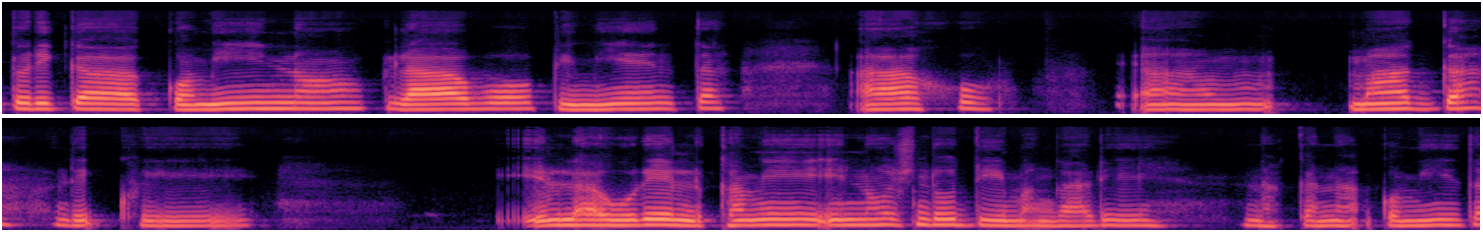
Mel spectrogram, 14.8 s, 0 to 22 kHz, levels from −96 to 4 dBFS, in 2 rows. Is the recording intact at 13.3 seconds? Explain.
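Yes, the audio is intact at 13.3 seconds, with no fault present at that moment.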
